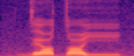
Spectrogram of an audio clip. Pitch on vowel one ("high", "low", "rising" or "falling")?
high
